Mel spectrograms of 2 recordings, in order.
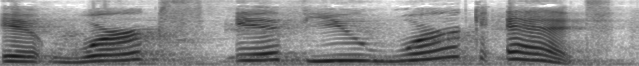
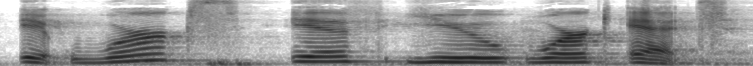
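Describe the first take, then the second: First: Slow and louder, leaning on "work"; a firm, punchy restatement; emphatic repeat. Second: Said together. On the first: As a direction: drive home "It works if you work it", stressing "work". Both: Shown as a demonstration.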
